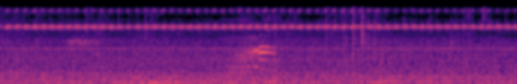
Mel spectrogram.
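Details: A brown cat, one of several brown cats and kittens, gives a single short rising meow near the middle, set against a steady high electrical whine and a hissy, insect-like background.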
